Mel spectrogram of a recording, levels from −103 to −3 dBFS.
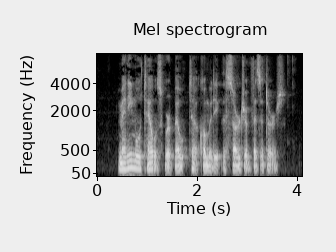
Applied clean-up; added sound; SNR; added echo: none; none; none; none.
